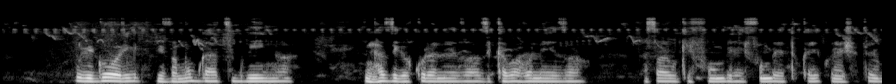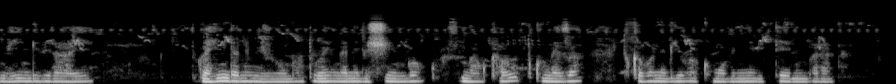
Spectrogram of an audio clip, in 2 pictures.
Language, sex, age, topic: Kinyarwanda, male, 36-49, agriculture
